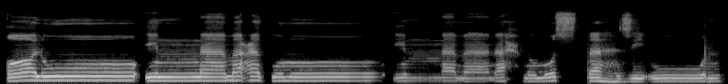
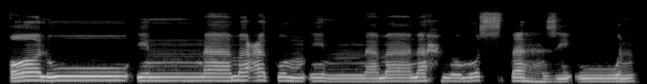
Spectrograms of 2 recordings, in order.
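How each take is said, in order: First: Long vowels held longer; 'kum' stretched to 'kumu'. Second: Long vowels held longer; 'kum' ends closed. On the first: "tawasud munfasil, disertai dengan di sini ada silah. Tapi silahnya di sini dipanjangkan empat harokat" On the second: "tawasun ma'aliskan"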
